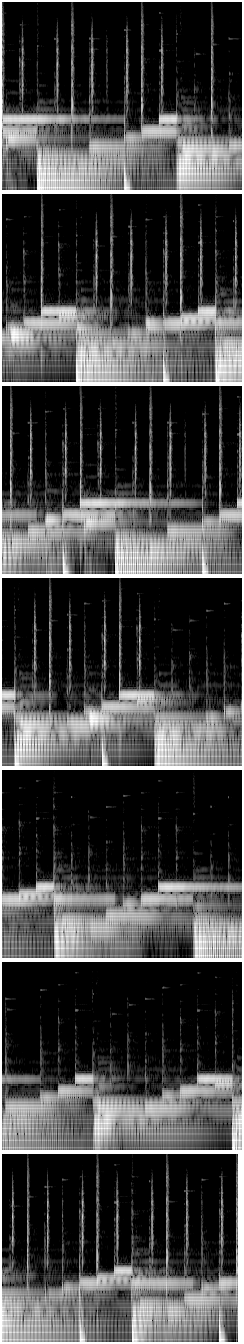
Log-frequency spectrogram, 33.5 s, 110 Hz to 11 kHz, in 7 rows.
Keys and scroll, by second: 0.9 ctrl+s, 6.2 space, 8.1 space, 9.4 =, 10.8 z, 14.1 ctrl+c, 14.4 ctrl+v, 23.9 ctrl+s, 24.3 space, 26.2 space.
